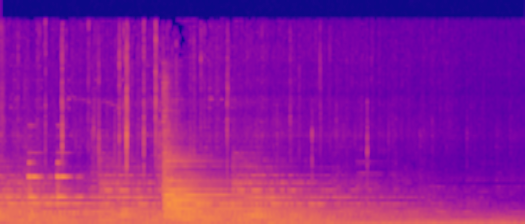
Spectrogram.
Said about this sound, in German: Hör das Läuten von den Glocken, Eisenglocken. Was für ernsthafte Gedanken ruft ihr Gleichklang da zusammen?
